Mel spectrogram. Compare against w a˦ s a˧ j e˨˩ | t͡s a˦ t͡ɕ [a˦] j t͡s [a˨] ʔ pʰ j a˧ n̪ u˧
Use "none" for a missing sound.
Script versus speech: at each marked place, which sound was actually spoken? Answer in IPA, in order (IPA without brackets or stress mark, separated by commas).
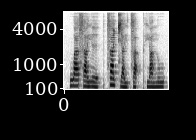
a˨˩, a˨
